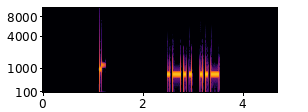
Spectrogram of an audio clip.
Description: Morse code, heard as a keyed tone, about 22 wpm, 700 Hz. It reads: LU
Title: Top Two Letter Combinations in Words 22wpm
